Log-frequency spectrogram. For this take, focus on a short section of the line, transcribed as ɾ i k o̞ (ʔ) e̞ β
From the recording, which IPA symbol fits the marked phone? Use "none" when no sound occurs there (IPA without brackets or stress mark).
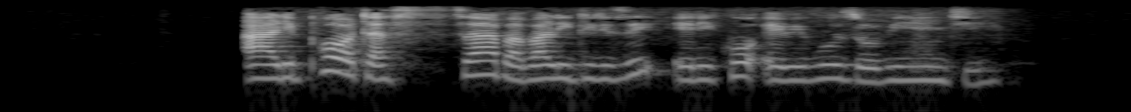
ʔ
